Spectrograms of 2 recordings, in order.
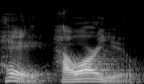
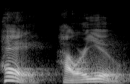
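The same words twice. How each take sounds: No difference in how they are said.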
